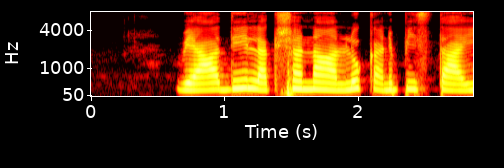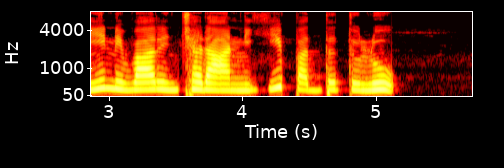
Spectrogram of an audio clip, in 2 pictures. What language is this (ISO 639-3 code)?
tel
